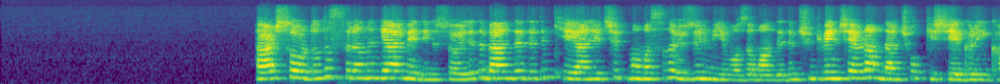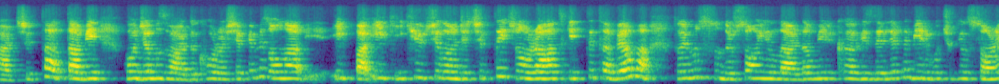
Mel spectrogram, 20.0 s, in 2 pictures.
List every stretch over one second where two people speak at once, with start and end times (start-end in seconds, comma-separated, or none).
none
